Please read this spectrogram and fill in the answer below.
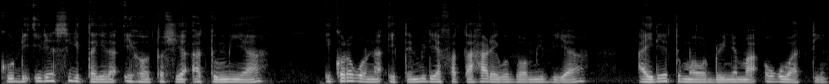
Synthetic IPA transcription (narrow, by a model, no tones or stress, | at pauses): kuːdiʔiɾeasiɣitaɣeɾaʔiɦɔtɔɕjaʔatumia | ikɔɾɔɣwɔnaʔitemiɾiafataɦaɾeɣoðɔmiðiaː | iɾeːtumaodoinema̰ʔoɣwati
